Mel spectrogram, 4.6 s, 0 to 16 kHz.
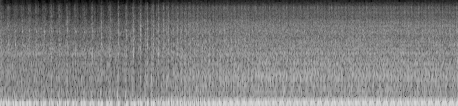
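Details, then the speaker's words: Ever Ride Hornet zero-turn, 25 hp Briggs & Stratton V-twin, 520-some hours, after new Champion RC12YC plugs: deep thump at idle wavering unevenly, lumpy early then settling; still rough, owner suspects a chewed spark plug wire. "still doesn't sound real great it's better than it was but I'm still wondering if we got a chewed spark plug wire or something"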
